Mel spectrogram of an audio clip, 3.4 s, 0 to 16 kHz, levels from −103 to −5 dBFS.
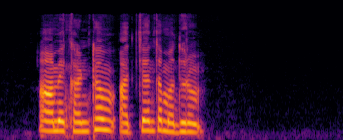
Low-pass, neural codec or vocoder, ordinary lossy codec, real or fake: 10.8 kHz; none; none; real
